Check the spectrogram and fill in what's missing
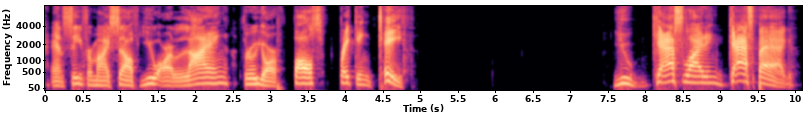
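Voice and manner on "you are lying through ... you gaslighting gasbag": louder, slower, biting each word; furious rant. Real, not acted. Commentator yelling at the president on screen, furious. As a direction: chew him out through the screen.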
